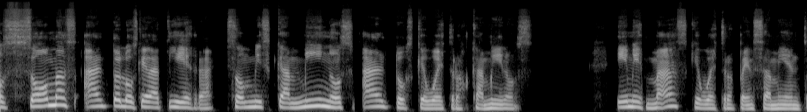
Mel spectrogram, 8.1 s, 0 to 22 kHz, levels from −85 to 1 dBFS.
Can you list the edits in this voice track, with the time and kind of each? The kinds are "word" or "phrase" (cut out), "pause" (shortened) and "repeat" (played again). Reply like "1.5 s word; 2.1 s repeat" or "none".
1.4 s word; 2.3 s word; 3.5 s word; 6.4 s word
